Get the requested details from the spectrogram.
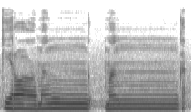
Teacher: தன்வீன் இருக்கு தன்வீனை தொடர்ந்து அடுத்த லெட்டர் கேப் இது இஃப்பா உடைய சட்டம் தன்வீன்ல இருக்கிற நூனை பாதியா மறைச்சிட்டு ஒன்னா செஞ்சு ஓதணும்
